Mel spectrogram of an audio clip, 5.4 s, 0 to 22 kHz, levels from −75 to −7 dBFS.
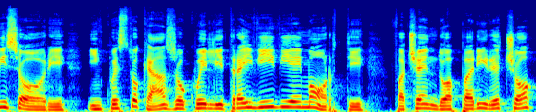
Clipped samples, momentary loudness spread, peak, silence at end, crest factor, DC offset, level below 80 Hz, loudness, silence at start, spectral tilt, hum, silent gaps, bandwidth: under 0.1%; 7 LU; -2 dBFS; 0 s; 14 dB; under 0.1%; -34 dBFS; -16 LUFS; 0 s; -5.5 dB/octave; none; none; 16.5 kHz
